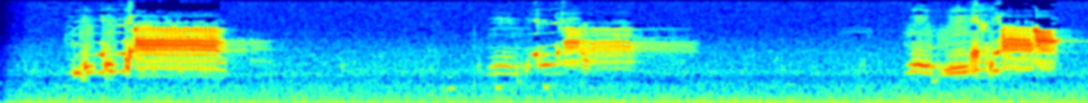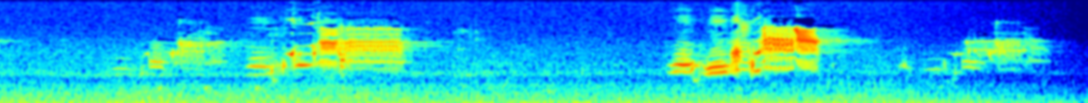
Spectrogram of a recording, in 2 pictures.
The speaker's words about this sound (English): While this classic song of the male red-winged blackbird is distinctive and easy to learn, red-winged blackbirds make lots and lots of different sounds.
